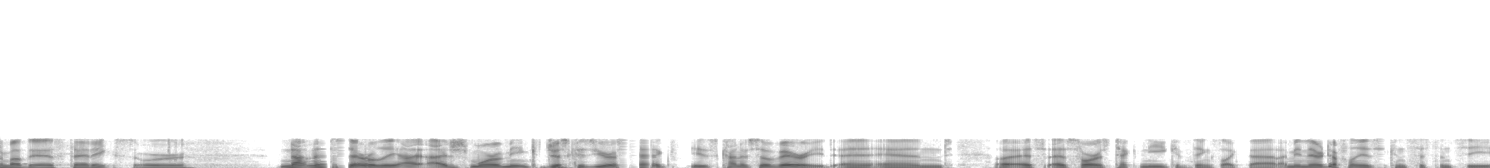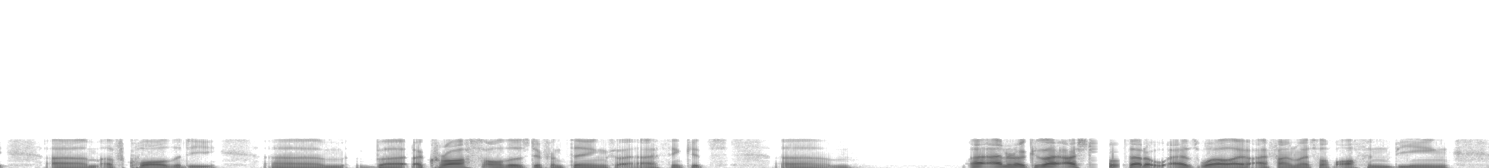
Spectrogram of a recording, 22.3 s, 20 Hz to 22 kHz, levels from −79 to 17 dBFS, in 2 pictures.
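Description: Packet loss with pitch repetition hits the speech at 2.4–2.76 s, 4.6–4.92 s, 10.34–10.38 s and 19.36–19.64 s. Missing stretches are bridged by repeating the last pitch period, giving brief buzzy, held sounds. The first ends just before "I I just more". The second follows "mean just because your". The third sits between "mean there definitely is" and "consistency um of quality". The last contains the longest gap, 140 ms, and may briefly fade toward silence. All this sits on G.711 telephone audio, capped at 4 kHz.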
